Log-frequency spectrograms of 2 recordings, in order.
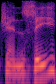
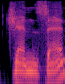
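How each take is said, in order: First: It is said with an American accent. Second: It is said with a British accent. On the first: "American accent"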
